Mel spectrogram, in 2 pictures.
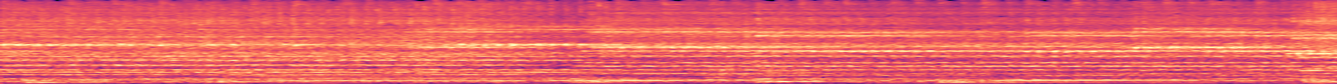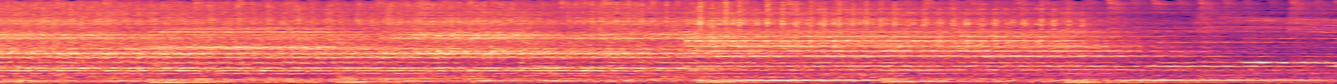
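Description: An ensemble of bamboo angklung being shaken together, playing a slow hymn tune in sustained, shimmering chords that change every second or two over low bass notes.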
